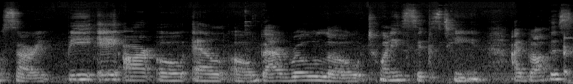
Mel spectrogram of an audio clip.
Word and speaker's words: Barolo: this one Baba da yes now it's called barolo b a r o l a o l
